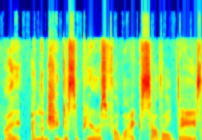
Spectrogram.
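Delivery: ordinary delivery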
